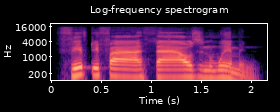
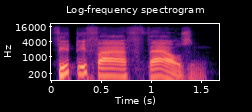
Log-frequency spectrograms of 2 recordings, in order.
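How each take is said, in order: First: Each word slowed and stressed; slow emphasis. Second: Number dragged out slowly, each word stressed; slow emphasis. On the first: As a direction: spell out the number slowly for weight. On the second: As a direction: hammer the figure home slowly. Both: Shown as a demonstration. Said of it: "I'm gonna say it again".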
